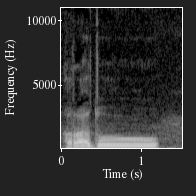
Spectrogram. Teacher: ضاد حروف مستعلیہ میں سے ہے لہٰذا موٹا ادا ہوگا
